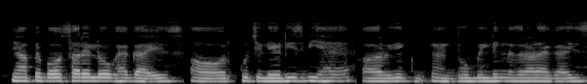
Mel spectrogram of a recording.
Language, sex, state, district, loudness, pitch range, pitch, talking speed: Hindi, male, Uttar Pradesh, Deoria, -26 LUFS, 150-160 Hz, 150 Hz, 235 wpm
